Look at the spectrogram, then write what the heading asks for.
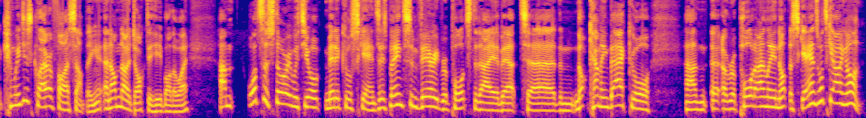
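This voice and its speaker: A man's voice: high-pitched, sing-song, normal speed, fairly bright tone, no echo, clean studio sound. An Australian man hosting a sports radio show and interviewing a guest.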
